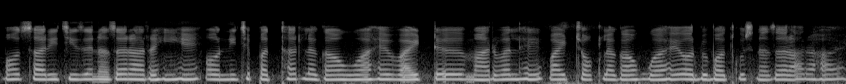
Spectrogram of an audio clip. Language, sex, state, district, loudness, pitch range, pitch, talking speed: Kumaoni, female, Uttarakhand, Tehri Garhwal, -23 LUFS, 225-235 Hz, 230 Hz, 205 wpm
